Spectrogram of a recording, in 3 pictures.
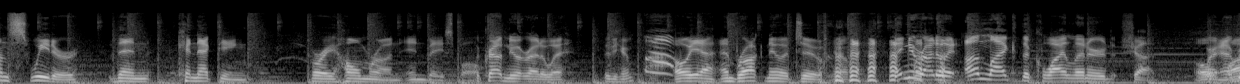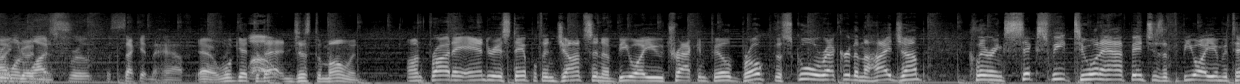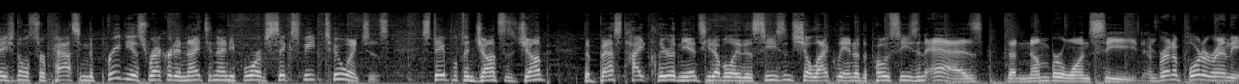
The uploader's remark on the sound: They are also joined over the phone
